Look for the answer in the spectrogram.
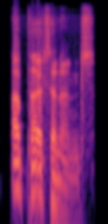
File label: "appurtenant", British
